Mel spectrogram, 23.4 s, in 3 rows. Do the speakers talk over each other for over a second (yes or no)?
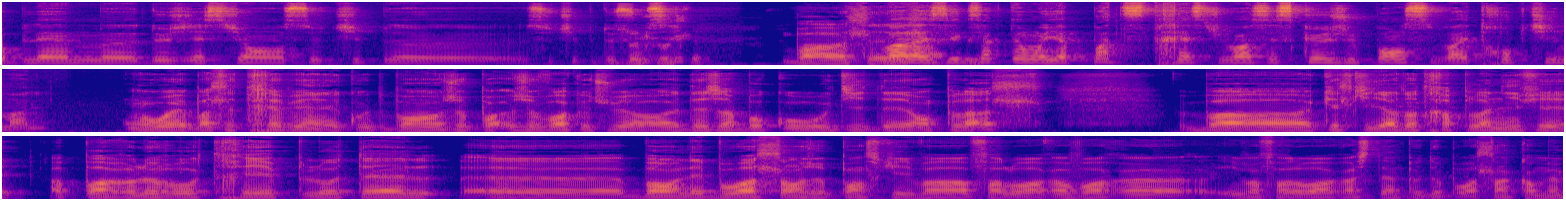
no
